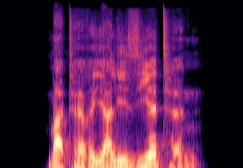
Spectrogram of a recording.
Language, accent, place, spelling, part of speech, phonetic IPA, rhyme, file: German, Germany, Berlin, materialisierten, adjective / verb, [ˌmatəʁialiˈziːɐ̯tn̩], -iːɐ̯tn̩, De-materialisierten.ogg
- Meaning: inflection of materialisieren: 1. first/third-person plural preterite 2. first/third-person plural subjunctive II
